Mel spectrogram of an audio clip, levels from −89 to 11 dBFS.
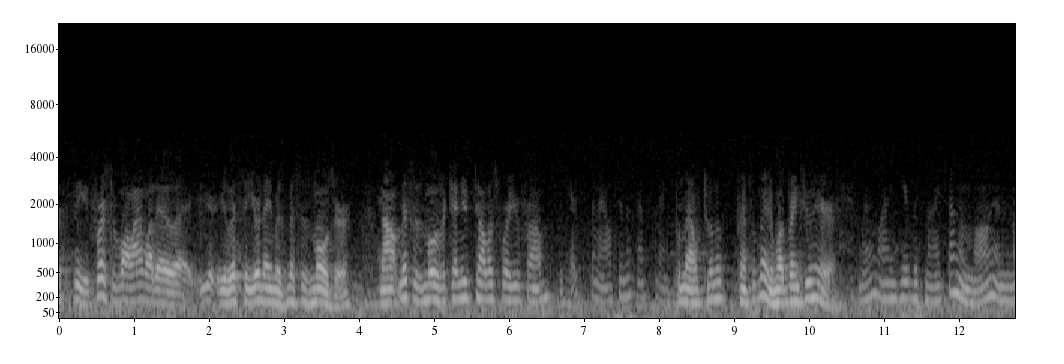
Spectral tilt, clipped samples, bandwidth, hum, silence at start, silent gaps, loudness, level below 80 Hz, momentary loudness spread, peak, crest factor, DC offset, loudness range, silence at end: -11 dB/octave; under 0.1%; 3.7 kHz; none; 0 s; none; -28 LUFS; -44 dBFS; 14 LU; -10 dBFS; 18 dB; under 0.1%; 5 LU; 0 s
